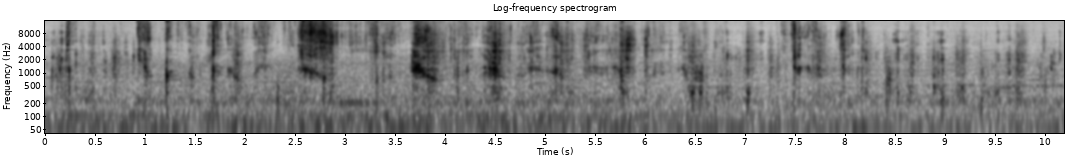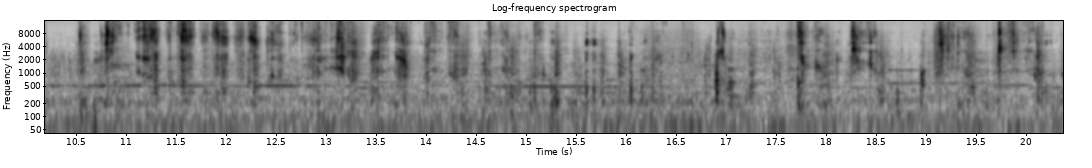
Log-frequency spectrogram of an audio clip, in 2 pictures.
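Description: Close-miked crunchy biting and chewing of breaded fried food: a dense run of crisp crackles and crunches, with a louder snap at each bite.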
